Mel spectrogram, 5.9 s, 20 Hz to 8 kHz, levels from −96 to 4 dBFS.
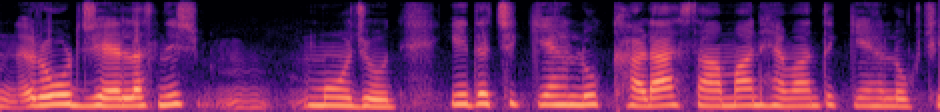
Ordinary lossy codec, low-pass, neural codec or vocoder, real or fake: none; 7.2 kHz; none; real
